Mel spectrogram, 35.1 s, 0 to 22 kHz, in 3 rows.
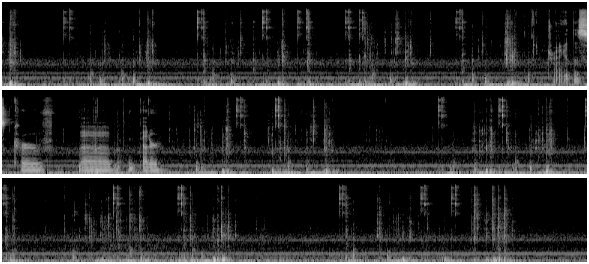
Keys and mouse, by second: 0.1 g, 1.7 middle click, 2.4 middle click, 2.9 g, 4.2 middle click, 5.2 click, 5.5 c, 7.4 middle click, 8.0 g, 9.4 middle click, 10.2 alt+z, 10.5-13.2 middle drag, 14.0-15.6 middle drag, 16.1 2, 16.4 click, 17.4 middle click, 18.1 g, 20.7 middle click, 21.6 click, 21.6 1, 21.9 middle click, 22.5 g, 23.6-24.8 middle drag, 25.4 2, 25.6 click, 25.9 middle click, 27.2 middle click, 27.6 s, 30.4 middle click, 31.7 click, 31.7 1, 32.3 shift+click, 33.1 g.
